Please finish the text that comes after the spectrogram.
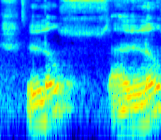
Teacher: lidahnya dilengkungkan e sehingga aliran udara agak terhambat ya.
